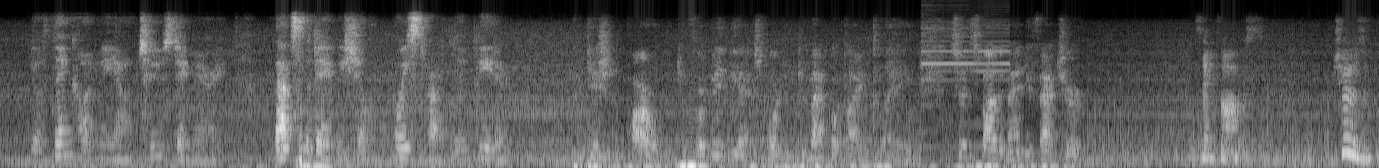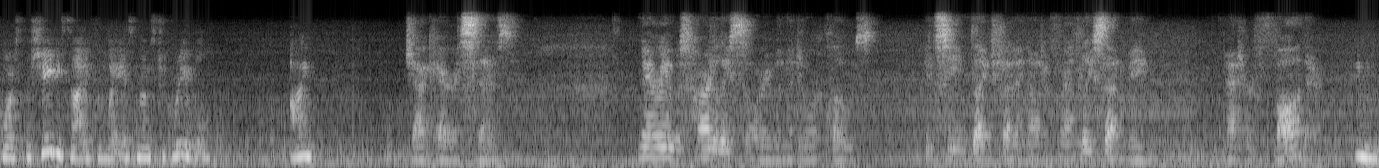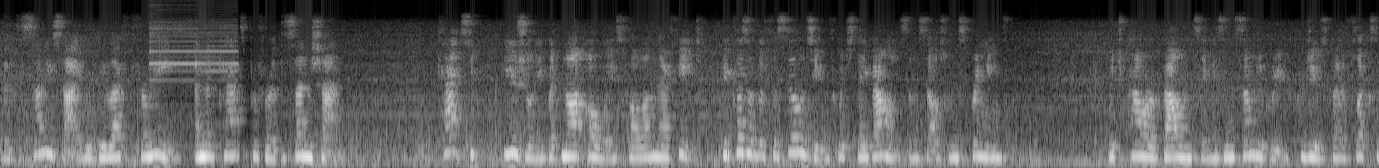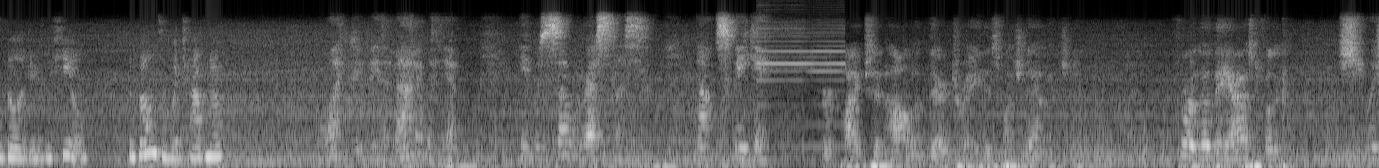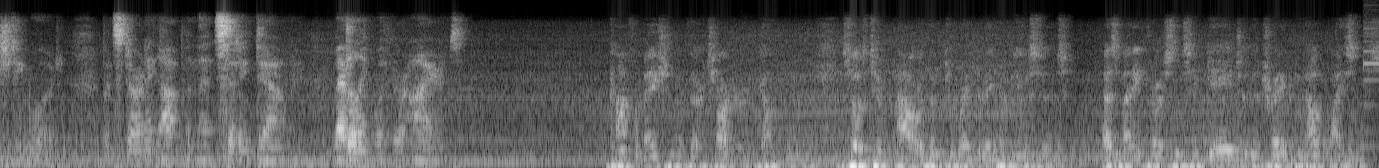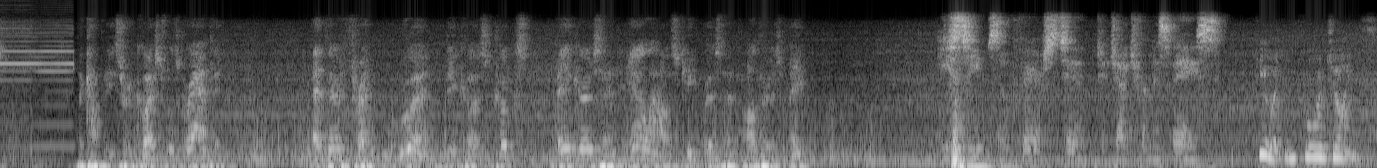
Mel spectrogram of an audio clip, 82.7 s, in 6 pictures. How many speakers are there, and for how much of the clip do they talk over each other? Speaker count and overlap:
3, no overlap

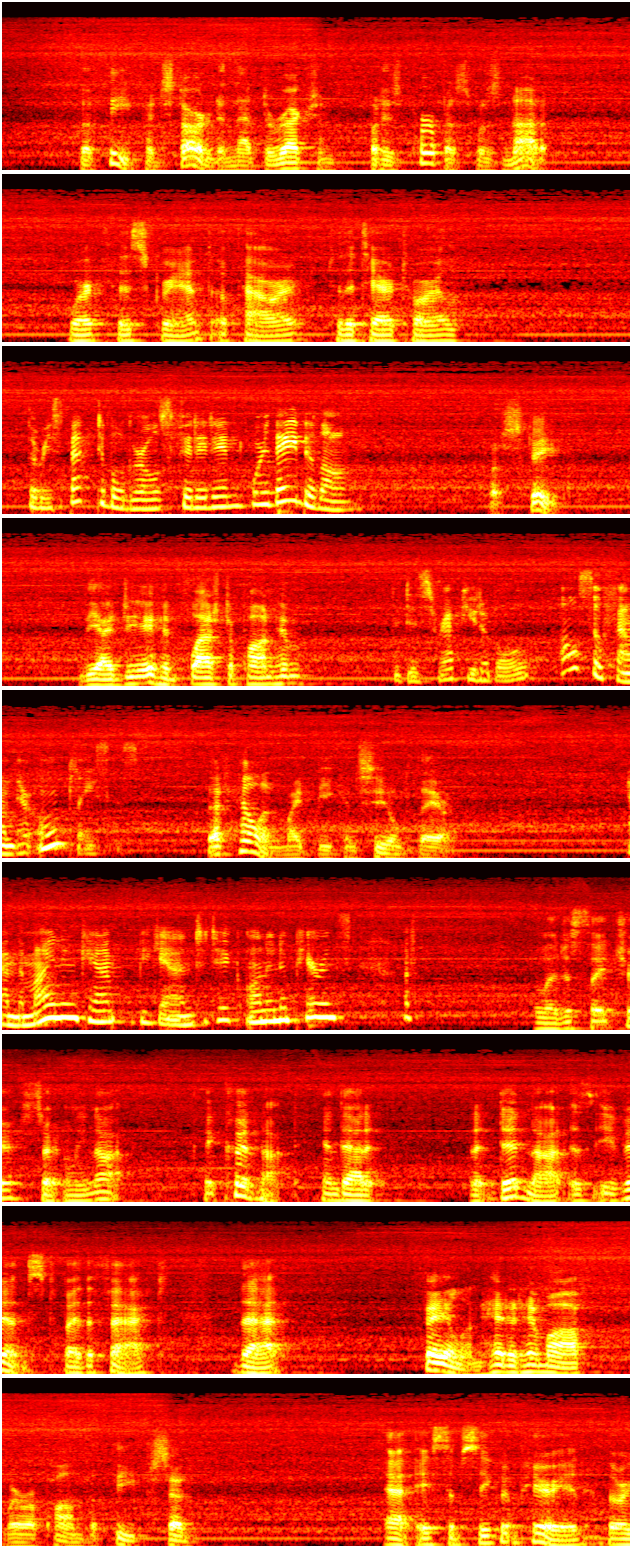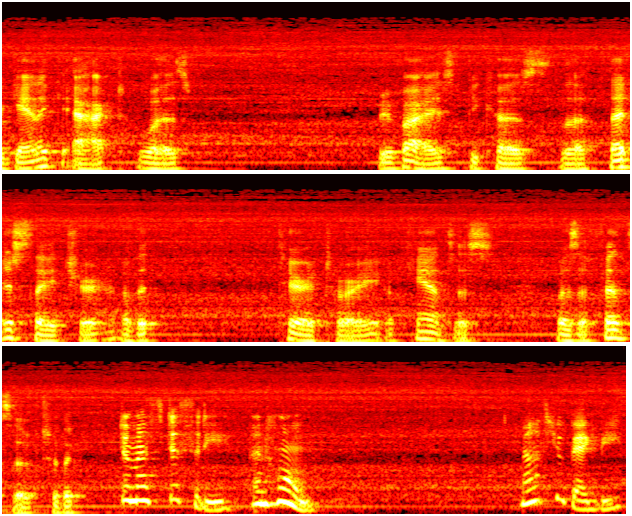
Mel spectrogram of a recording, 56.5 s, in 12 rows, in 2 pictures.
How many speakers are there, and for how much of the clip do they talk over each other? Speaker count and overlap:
3, no overlap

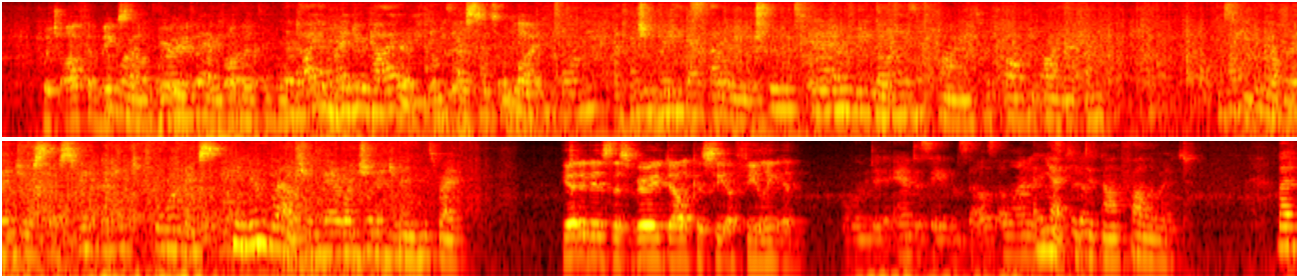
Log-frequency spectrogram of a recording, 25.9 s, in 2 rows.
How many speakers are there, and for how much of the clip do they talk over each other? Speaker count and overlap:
4, about 51%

